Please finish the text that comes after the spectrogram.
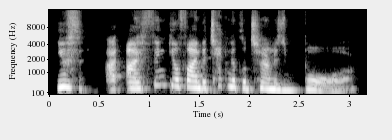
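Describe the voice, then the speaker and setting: A woman's voice: a little high, big pitch swings, normal speed. Woman reading as playful, teasing teen boy. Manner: playful, casual. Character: playful, teasing teenage boy, cheeky but caring. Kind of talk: storybook character voice.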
